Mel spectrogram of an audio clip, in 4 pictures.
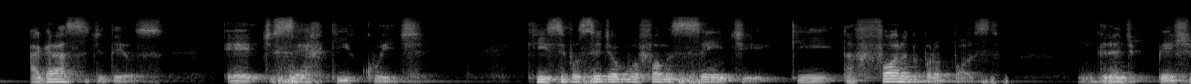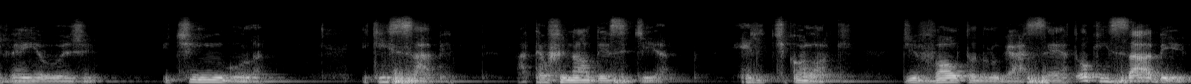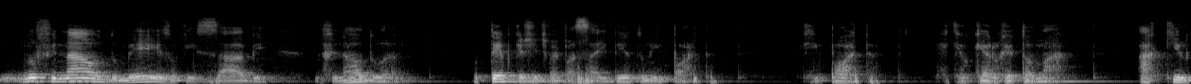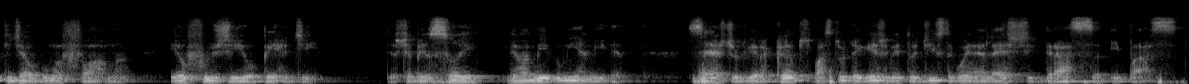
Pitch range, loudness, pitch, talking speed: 90-135 Hz, -25 LUFS, 105 Hz, 135 wpm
